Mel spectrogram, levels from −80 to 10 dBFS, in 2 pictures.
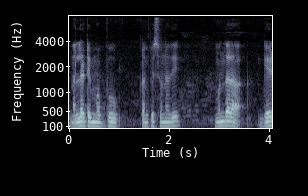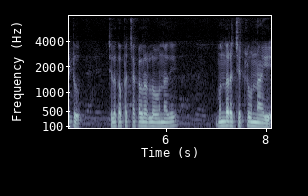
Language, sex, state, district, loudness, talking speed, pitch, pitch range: Telugu, male, Andhra Pradesh, Visakhapatnam, -18 LUFS, 95 wpm, 110 Hz, 105-115 Hz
